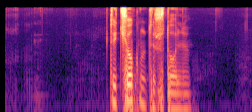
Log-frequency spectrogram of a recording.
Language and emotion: Russian, angry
